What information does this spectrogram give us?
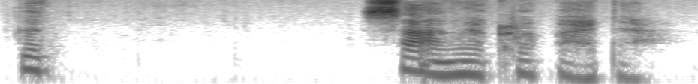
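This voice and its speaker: An actress playing a young woman who works at a club, asking her father lively questions. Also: mid-range voice, takes it slowly, slightly rough, no echo, studio quality. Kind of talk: radio drama acting.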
